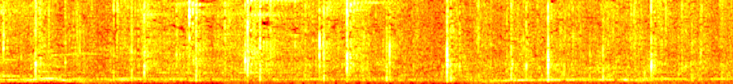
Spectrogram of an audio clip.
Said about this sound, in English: So let's rise to our feet and clap our hands for fathers.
